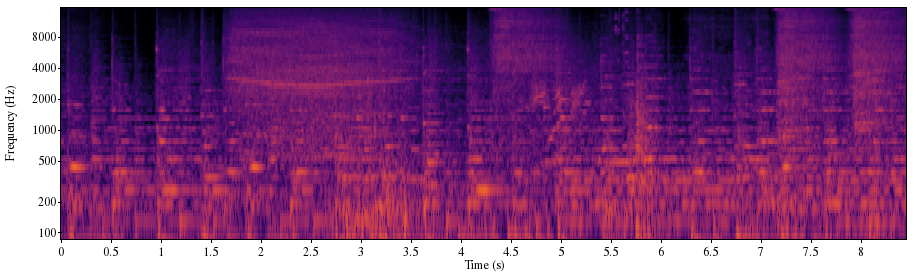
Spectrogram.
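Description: Power-drill sound effects over children's cartoon background music: a long whirring burst about two seconds in, then shorter bursts later, as the drill is worked on a wheel hub.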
